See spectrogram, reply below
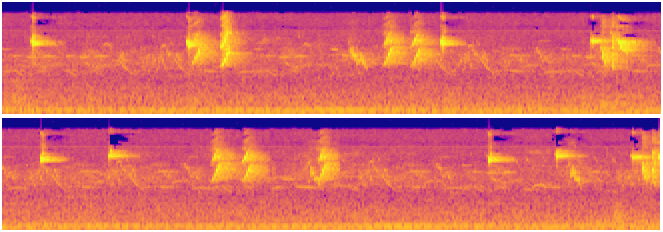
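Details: A female saffron finch calling to stir up males gives sharp, high chips, singly or in quick pairs, at an uneven pace of about one a second over a faint low hum.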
